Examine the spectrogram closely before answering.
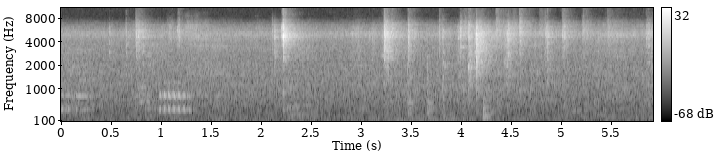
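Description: Jack Russell terrier close to the microphone: two short whines in the first second or so, then a run of sharp clicks, snuffles and scuffling as it licks and moves about, the loudest a sharp click about two seconds in.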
